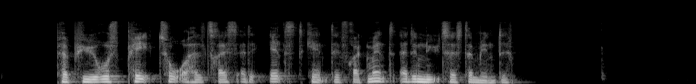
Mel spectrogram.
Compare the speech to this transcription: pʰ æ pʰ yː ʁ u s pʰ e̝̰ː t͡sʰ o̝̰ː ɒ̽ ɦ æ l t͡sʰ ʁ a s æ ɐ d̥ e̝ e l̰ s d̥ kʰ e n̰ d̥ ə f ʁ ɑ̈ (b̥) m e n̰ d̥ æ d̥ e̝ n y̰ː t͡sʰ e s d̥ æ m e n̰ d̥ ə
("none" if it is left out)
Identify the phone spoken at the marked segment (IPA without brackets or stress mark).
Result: ɡ̥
